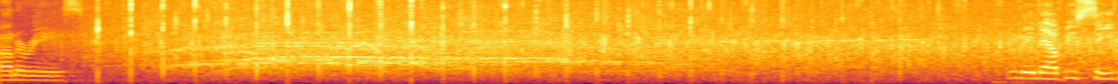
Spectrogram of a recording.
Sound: applause

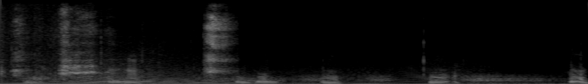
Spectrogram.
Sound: Jenelle breathing heavily; ominous music; man moaning

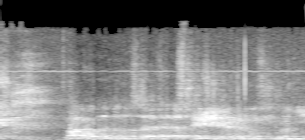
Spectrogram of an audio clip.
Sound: non-english speech

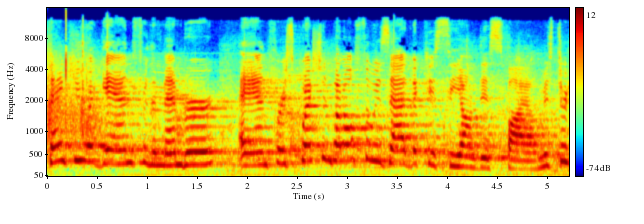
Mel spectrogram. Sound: applause

